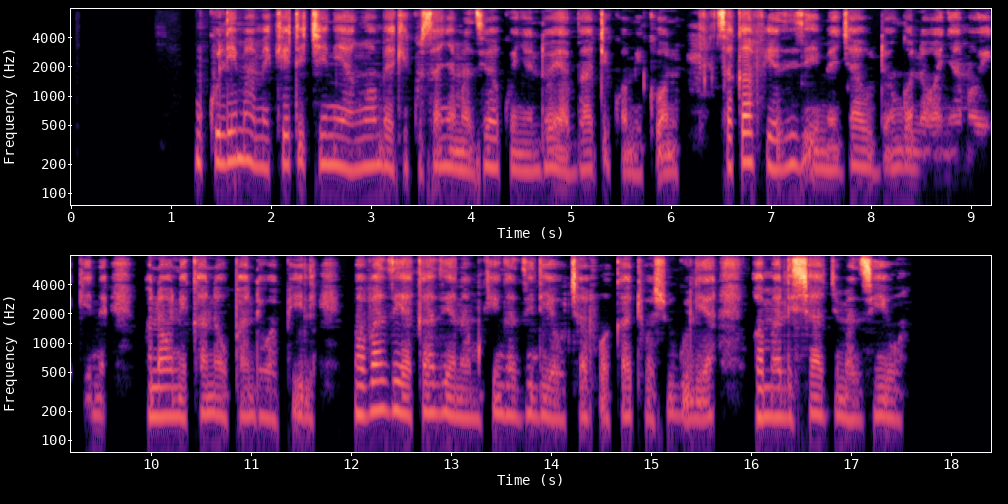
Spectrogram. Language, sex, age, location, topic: Swahili, female, 36-49, Kisii, agriculture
